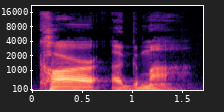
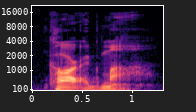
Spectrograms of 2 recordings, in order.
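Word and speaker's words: karagma (χάραγμα): This this Greek word is it's pronounced as best as I can pronounce it, karagma, karagma. As you read it here in English, the Greek as it's put in the English letters, it's like chargama.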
